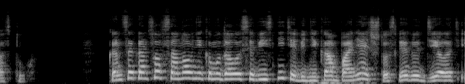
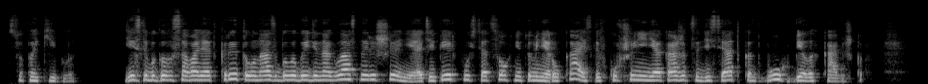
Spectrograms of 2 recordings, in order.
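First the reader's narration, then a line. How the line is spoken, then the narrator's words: Whisper. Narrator (Russian): главный казначей шептал фараону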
